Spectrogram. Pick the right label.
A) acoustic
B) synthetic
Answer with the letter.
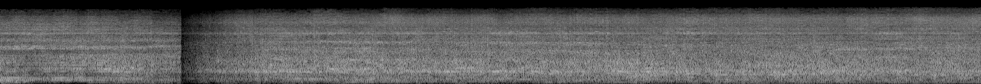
B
